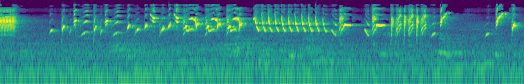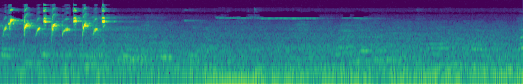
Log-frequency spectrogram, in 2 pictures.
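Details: European goldfinch training song in long bursts of rapid twittering and buzzy trills over about six seconds, followed by quiet with low background rumble.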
